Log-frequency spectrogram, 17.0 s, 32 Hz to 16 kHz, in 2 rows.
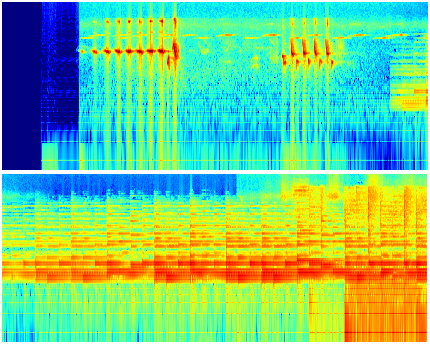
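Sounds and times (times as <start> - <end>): bird calling high sharp notes: 1.6 - 8.1
music: 8.0 - 17.0.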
